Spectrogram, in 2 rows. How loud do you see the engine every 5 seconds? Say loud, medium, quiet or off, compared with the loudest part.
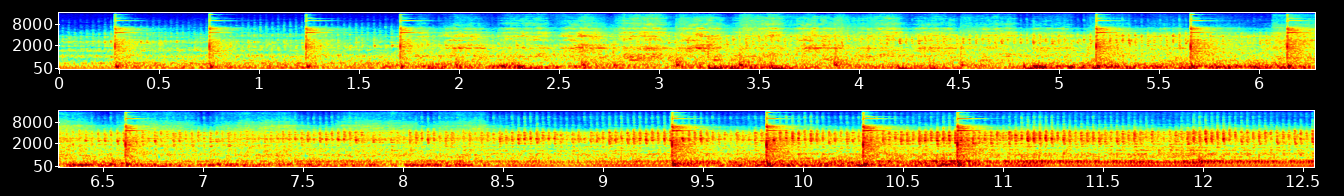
quiet, medium, loud.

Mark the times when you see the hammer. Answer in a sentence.
You can hear the hammer from 0.2 to 2.0 s, from 5.2 to 6.8 s and from 9.3 to 10.9 s.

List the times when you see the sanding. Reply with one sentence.
You can hear the sanding from 1.8 to 8.4 s.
